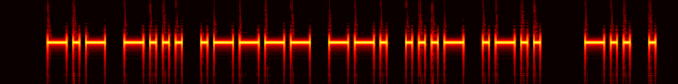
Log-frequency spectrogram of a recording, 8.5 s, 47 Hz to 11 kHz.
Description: Morse code, heard as a keyed tone, about 15 wpm, 700 Hz. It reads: KB1GVL DE
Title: USA Callsign DE Callsign - 6 Characters - 15wpm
